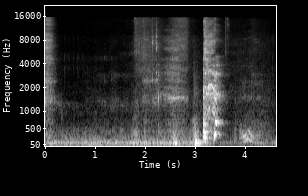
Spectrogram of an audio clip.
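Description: A person coughs, a few harsh, throat-clearing bursts in quick succession over a low background rumble, followed by a brief vocal sound.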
